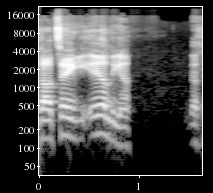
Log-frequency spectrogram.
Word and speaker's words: Ilia: Um, for $3, I'll take Ilia. That's how you pronounce his name. Toria. Ilia.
